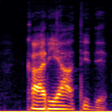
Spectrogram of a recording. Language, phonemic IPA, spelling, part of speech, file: Italian, /kaˈrjatide/, cariatide, noun, It-cariatide.ogg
